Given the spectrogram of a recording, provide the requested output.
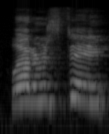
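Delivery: high pleading bear voices; begging bears. A narrator's reading. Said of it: "begged the bears".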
